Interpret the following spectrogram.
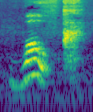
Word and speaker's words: woke: got it II woke the silent e makes the oh say oh you don't say the e at the end when you sound it out but you know it's there because it's making the oh say it so named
